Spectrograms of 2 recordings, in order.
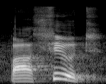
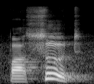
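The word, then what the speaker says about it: pursuit: পারসিউট এটা British, আর বললে shoot, পারসুট এটা আমেরিকান উচ্চারণ।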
